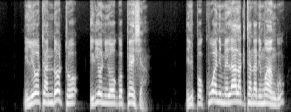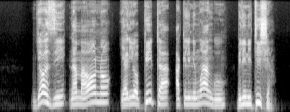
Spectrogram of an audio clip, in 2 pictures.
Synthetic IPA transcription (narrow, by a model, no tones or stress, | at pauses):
niliɔtandɔtɔ | ilijɔnijɔːɡɔpɛʃa̰ | nilipɔkuwanimɛlalak̬i̥tandanimwaŋɡu | ɲd͡ʒɔzinamaɔnɔ | jalijɔpitaːkilinimwaŋɡu | bilinitiʃa̰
